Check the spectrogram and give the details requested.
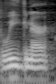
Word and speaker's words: Wiegner: said his last name is pronounced like weiner but with a g um he's a producer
